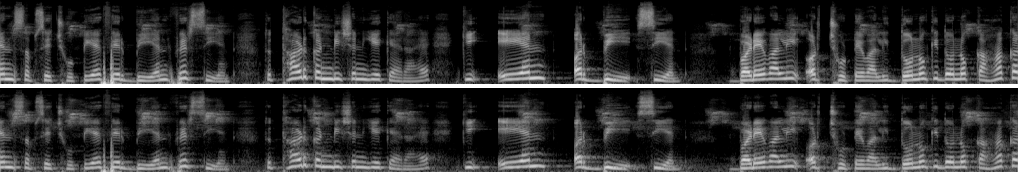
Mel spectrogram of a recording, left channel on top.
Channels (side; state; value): both; normal; correlation 0.86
